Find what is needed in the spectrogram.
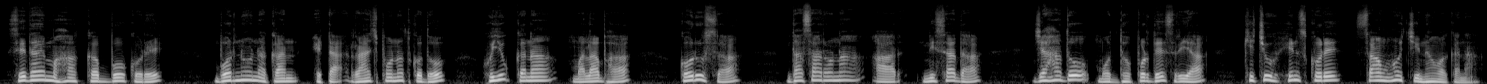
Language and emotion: Santali, neutral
